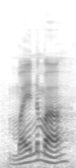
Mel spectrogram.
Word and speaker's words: म्यांमा: इसका आधुनिक बर्मी नाम म्यांमा यानी कि म्यांमा है। बर्मी भाषा में र का उच्चारण य किया जाता है, र का उच्चारण य किया जाता है, अतः सही उच्चारण म्यांमा है।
